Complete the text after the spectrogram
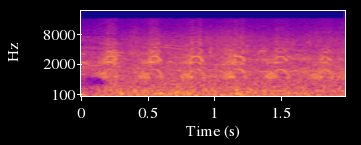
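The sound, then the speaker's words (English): Seagulls squawk over and over in a noisy chorus, harsh overlapping cries repeating steadily at a loud level with a rough background wash and no talking. “was it you or was it me that wore the great hat, Damn Seagulls?”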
